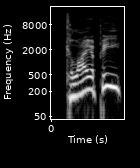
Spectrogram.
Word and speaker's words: Calliope: C-A-L-L-I-O-P-E. Calliope? – Calliope.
